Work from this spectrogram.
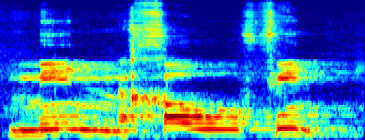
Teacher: اب اس نون ساکن کے بعد حروف حلقی میں سے خا ہے، اس لیے یہاں بھی نون میں اظہار ہوگا، غنہ نہیں ہوگا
